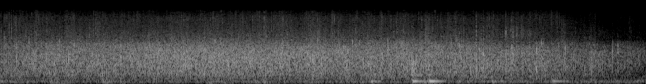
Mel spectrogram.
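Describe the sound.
Audience applause welcomes a guest speaker at a morning gathering at a Christian university. The clapping is steady and full, holds for about six seconds and eases slightly toward the end.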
